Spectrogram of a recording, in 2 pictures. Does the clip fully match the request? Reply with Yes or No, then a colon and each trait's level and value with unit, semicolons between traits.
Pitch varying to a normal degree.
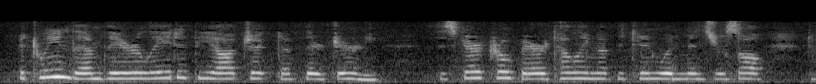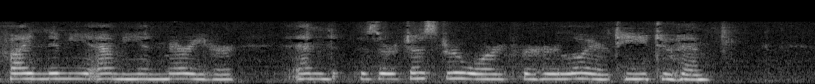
No: narrow, 1.4 semitones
